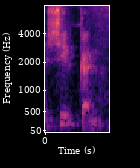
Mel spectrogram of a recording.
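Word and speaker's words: شركاء: Jadi kalimah ini uh, juga tidak dibaca dengan uh, hamzah, dan satu lagi dia barisnya bertukar, bacanya syirkan. Ya, syirkan.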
